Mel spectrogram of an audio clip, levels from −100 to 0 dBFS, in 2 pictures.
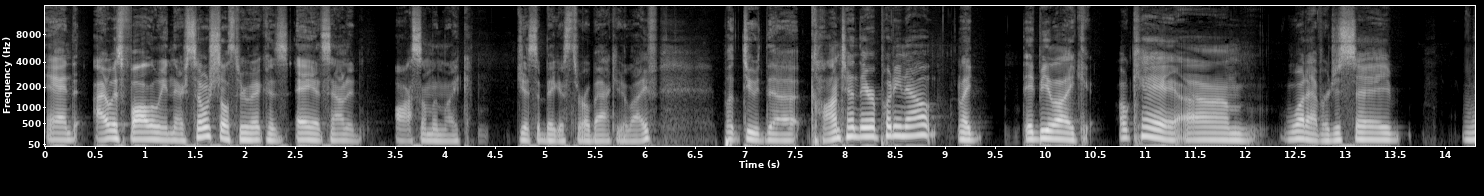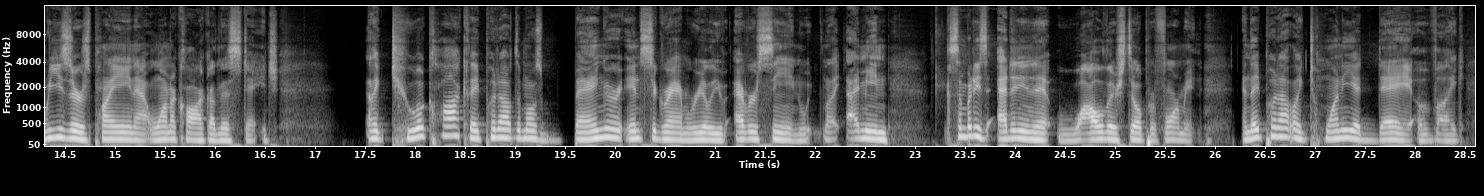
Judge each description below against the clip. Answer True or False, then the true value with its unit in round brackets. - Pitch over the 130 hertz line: True (140 Hz)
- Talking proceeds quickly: False (170 wpm)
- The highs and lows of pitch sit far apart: False (3.8 semitones)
